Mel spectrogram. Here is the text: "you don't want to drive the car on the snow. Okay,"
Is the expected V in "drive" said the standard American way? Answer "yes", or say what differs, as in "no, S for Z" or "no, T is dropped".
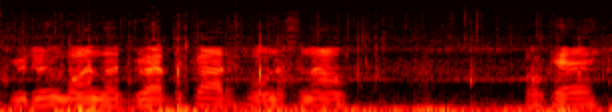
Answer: no, P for V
